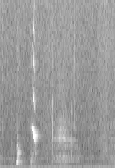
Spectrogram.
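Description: Fluorescent marker squeaking on a glass lightboard as words are written: two short chirps in the first second, the second rising in pitch, over a faint steady hum.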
